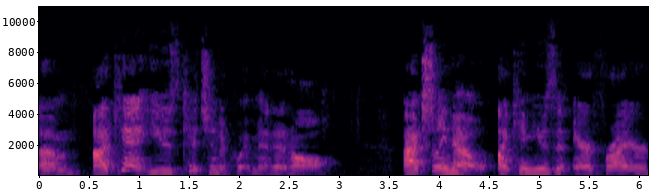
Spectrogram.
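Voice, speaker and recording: Bright and sharp in tone, a woman's high voice moves at a fairly slow pace with ordinary pitch variation. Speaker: craft livestream host. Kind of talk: live craft tutorial. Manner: casual chatty.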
